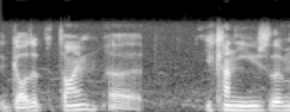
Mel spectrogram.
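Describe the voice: Simply plain reading aloud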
